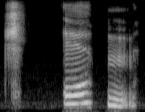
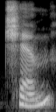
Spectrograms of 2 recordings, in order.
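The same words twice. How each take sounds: First: "ch, I, m" as three separate sounds; short i, pauses round it, held m in "ch, I, m"; sounded out. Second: Said in the usual way. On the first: Shown as a demonstration. Teacher decoding first syllable for pupils, sounded out by sound. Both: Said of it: "let's look at our first syllable".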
